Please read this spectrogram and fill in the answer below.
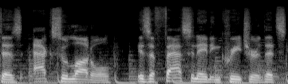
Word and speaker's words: axolotl: it a lizard let's find out the axel pronounced as axadle is a fascinating creature that's neither a fish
